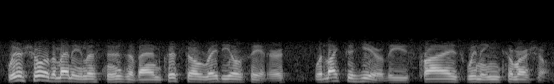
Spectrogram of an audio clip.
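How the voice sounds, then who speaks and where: An American male announcer reads scripted radio copy in a medium-pitched voice. The recording is narrow and tinny, with clear noise behind it.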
